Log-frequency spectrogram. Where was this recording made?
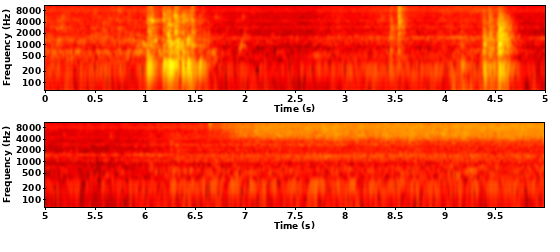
in a restroom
